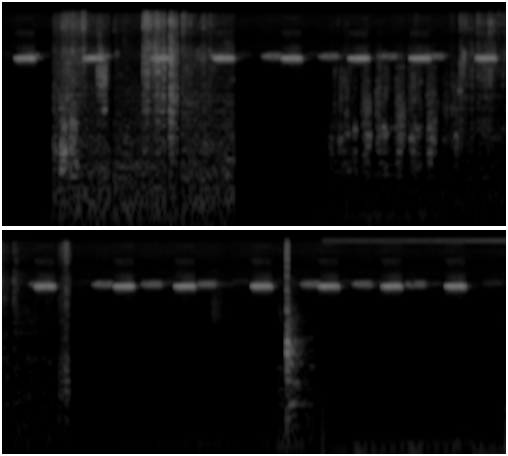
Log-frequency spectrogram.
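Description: Crickets chirping in a steady, quick series of short high chirps, two to three a second. Two longer stretches of noise come in the first half, and a single sharp knock is heard near the end.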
